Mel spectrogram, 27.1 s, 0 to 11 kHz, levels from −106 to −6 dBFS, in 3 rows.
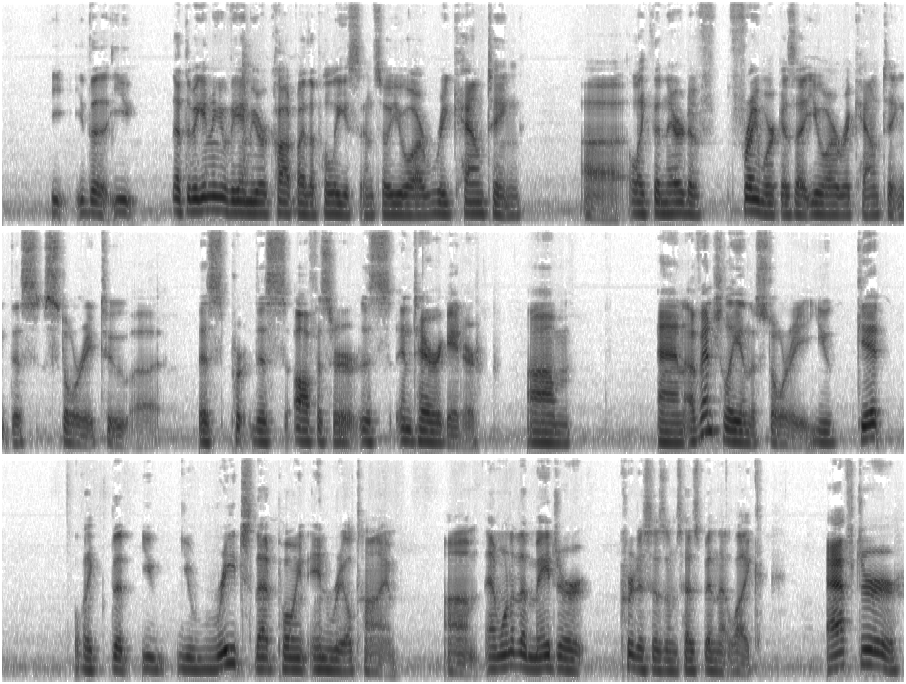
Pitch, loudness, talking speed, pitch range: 125 Hz, -28 LUFS, 150 wpm, 115-140 Hz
